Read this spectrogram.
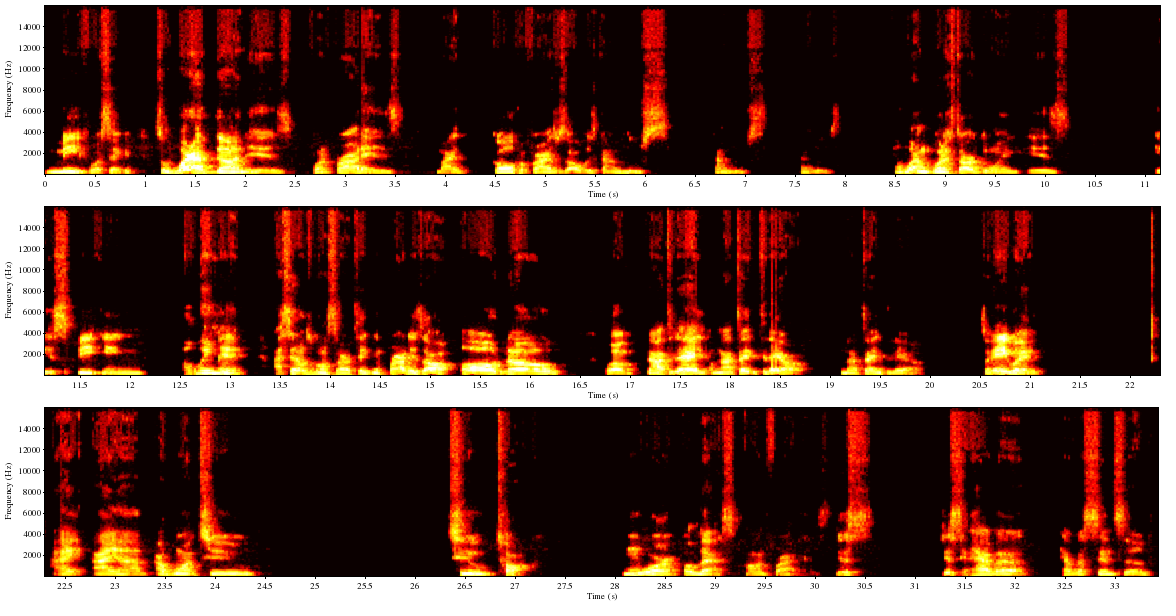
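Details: Adult male stroke survivor with aphasia and self-reported word-finding difficulty, speaking live; aphasia after stroke.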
